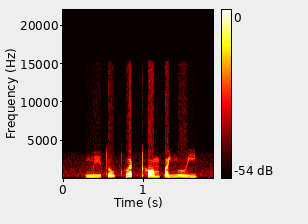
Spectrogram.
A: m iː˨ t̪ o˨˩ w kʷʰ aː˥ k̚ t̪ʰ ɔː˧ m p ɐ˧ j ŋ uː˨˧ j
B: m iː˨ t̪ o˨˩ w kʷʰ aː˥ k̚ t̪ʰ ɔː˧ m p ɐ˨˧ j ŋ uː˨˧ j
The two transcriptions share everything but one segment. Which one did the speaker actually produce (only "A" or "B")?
B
